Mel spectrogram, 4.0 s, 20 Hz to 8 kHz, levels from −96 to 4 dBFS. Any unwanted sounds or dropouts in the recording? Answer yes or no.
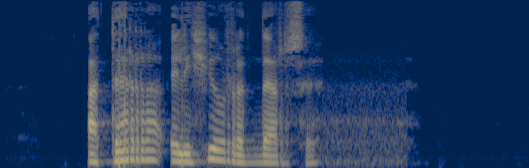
no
